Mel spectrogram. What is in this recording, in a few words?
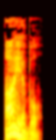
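"eyeable", British English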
